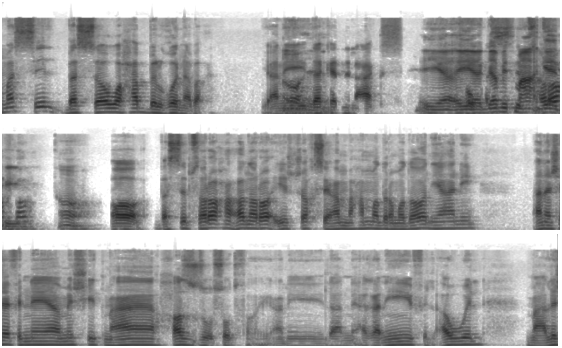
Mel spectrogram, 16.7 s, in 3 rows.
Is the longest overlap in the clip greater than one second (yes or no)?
yes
